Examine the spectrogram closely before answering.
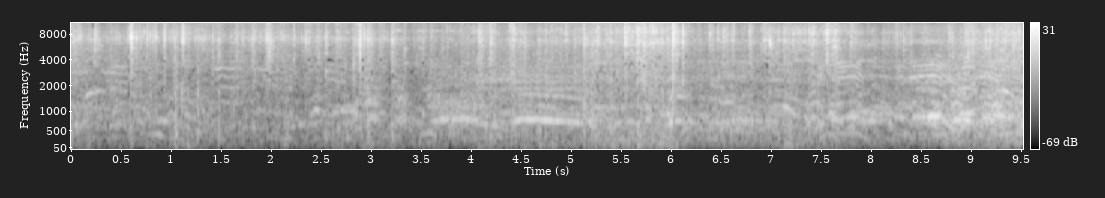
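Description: A large crowd of spectators shouts and cheers outdoors.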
